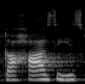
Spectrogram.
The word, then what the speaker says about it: Gehazi: My Bible calls this next passage Gehazi's greed. Gehazi, that's it. I got it.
